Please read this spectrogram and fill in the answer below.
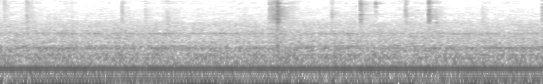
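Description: Cardstock and sticky tape being handled at close range: a scattering of small irregular clicks and crinkles as tape is pressed onto a paper ring, over a steady low hum.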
